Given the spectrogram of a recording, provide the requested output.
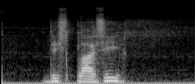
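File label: "dysplasie", Dutch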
